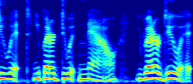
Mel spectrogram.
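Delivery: very stern, muttered under the breath. Retelling what he said on the red carpet: imitating a stern under-the-breath mutter. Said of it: "very stern and under his breath".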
